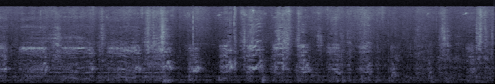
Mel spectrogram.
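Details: Three-week-old puppies whimpering together, thin high squeaks and short nasal whines overlapping in a busy, restless stream, with soft rustling bedding beneath.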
